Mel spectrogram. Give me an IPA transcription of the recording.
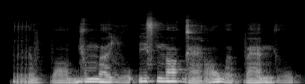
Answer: r ə˩ v p ɔ˩ bʲ ɔ˥ m ɜ˧ ʎ u˩˧ ʔ i˥ s n ɒ˥ ɡ æ˩ ɾ ɔ˧˥ w ə˩ p æ˩˧ mʲ u˩˧

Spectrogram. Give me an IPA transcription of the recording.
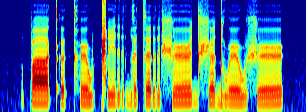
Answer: p aː kʼ ə kʰ ø w ǁ i r ɡ ə t ə r ʃ øː d ʃ œ d w øː w ʃ ø

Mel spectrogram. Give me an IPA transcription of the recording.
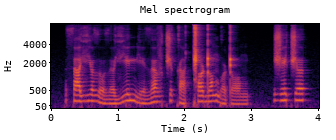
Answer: θ a˥ vʲ ɔ˥ ð o˩ ð ə˩ vʲ e˥ mʲ e˩ ð ɐ˥ v t͡ʃ ə˥ k a˩ ǁ ɔ˥ ɖ ɔ˥ ŋ ɡ ɔ˩ ʈ ɔ˩ ŋ | ʒ e˥ t͡ʃ ə˥

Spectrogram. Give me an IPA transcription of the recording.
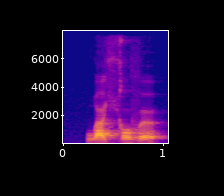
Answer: w a ç ɔ v œ

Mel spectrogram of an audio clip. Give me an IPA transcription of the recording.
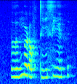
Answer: l ʊ ŋ ɔ ɽ ɔ f t i s ɣ ẽ θ

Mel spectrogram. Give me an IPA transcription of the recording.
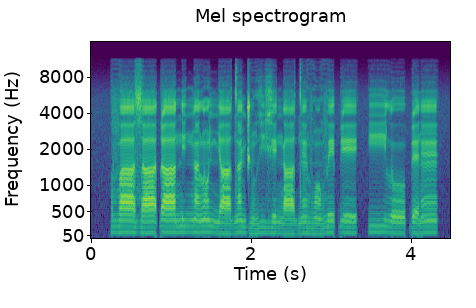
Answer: v aː˧ z aː˧ ɗ aː˦ n i˦ ŋ ã˧ l ɔ̃˧ ɲ aː˨ d ã˦ d͡ʒ ũ˨ ɣ i˧ ɣ e˧ ŋ aː˨ d ɛ̃˧ v ɔ̃˨ v e˦ ɓ e˧ | iː˧ l oː˨ ɓ ɛ˨ ɾ ɛ̃˦

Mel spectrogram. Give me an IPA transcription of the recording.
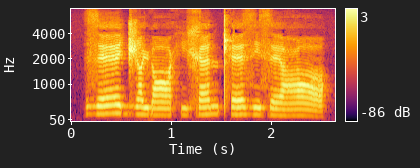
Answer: z ɛː d͡ʒ ɑ j ɽ ɑː x i x æ n ʈʰ ɛ z i s ɛː ʕ ɑː

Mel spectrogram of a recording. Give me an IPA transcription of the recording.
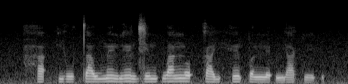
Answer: h a˨ ʔ k j u˨˩ t̪ a˧ w m ẽ˥˧ ɡ ẽ˥˧ d͡z i˧ m p w a˦ ŋ o˦ ʔ k a˧ j h ẽ˥˧ p ə˧ ŋ e˨ ʔ n̪ j a˧ k i˨ ʔ

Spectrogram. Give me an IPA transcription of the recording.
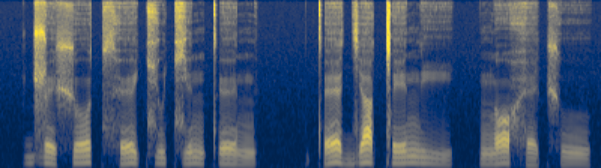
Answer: ɖ͡ʐ ɘ˦˨ ʃ o˦˥ t͡sʰ ɘ˧˥˧ t͡ɕ u˦˥ t͡ɕ ɨ˧˥˧ n tʼ ɘ˦˨ n | tʼ ɛ˧˥˧ dʲ a˧˥˧ ǀ e˦˥ n i˦˨ | n ɔ˧˥˧ h ɛ˨˩ t͡ʃʰ u˨˩

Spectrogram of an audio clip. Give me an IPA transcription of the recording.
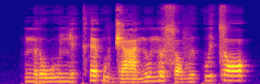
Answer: n ʊ˨ ɾ o˨ w uː˨ ɲ ɛ˨ kʰ ɛ˦ ɓ u˨ d͡ʒ aː˨ n u˦ n ʊ˦ s ɔ˨ v e˨ kʷ i˦ t͡s ɔ˦

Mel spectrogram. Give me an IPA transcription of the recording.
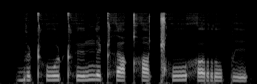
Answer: b y ʈʰ u ʈʰ y ŋ i ʈʰ ɛ qʰ ʌ ǁʰ u h ʌ r u p i

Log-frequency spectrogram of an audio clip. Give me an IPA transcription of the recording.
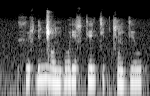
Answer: x y˨ ɬ ɗ i˦ ŋ͡ǁ ɔ˨ ɲ ɓ o˦ ɾʲ ɛ˦˨ ɬ kʲ a˦ lʲ c i˨ k cʰ õ˨ lʲ kʲ ə˦ u̯

